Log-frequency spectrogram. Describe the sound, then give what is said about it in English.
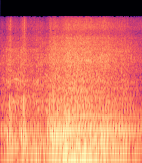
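A replica World War II Army Jeep and a motorcycle drive away, their engines a low, fairly loud rumble that swells after a moment and then holds steady. “The men drive away in their replica World War II Army Jeep and motorcycle to take part in festivities.”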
